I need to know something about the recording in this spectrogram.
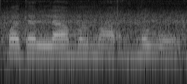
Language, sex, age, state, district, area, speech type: Malayalam, female, 18-30, Kerala, Kozhikode, rural, spontaneous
